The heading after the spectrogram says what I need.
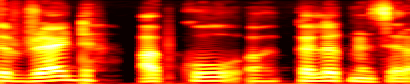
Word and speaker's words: a: इसको हम आ पढ़ेंगे, ए नहीं पढ़ेंगे, ठीक है, आ पढ़ेंगे।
